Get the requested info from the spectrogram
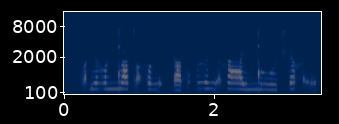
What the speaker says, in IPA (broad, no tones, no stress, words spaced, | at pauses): tˤɛ̰ɡeʁʊŋ͡ǃu tˤṵχʊɦɛ̰t͡sʼɛsˤ | ʁiɦɛ̰χɪʕe ŋ͡ǃuwʊ t͡ʃʼɛχɛ̰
